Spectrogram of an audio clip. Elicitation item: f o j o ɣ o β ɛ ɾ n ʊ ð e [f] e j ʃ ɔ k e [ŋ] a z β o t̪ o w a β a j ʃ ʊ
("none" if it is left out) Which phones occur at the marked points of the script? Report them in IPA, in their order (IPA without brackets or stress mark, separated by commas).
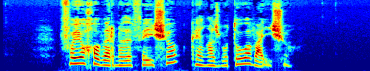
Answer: f, ŋ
